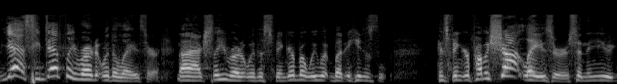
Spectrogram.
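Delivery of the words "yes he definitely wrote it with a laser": loud, high, fast, mock-serious agreement; mock certainty. Speaker joking with Johnny at three a.m. in mock certainty. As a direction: play along deadpan-certain, tongue in cheek. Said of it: "to which I said".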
